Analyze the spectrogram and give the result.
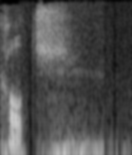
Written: Cultch

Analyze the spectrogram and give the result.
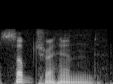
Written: Subtrahend

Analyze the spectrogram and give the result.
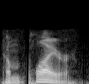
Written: Complier

